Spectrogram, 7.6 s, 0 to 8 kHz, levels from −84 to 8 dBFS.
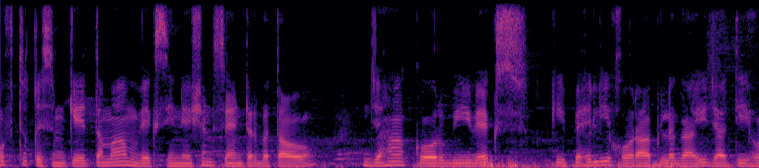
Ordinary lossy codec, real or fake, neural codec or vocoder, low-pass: none; real; none; none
